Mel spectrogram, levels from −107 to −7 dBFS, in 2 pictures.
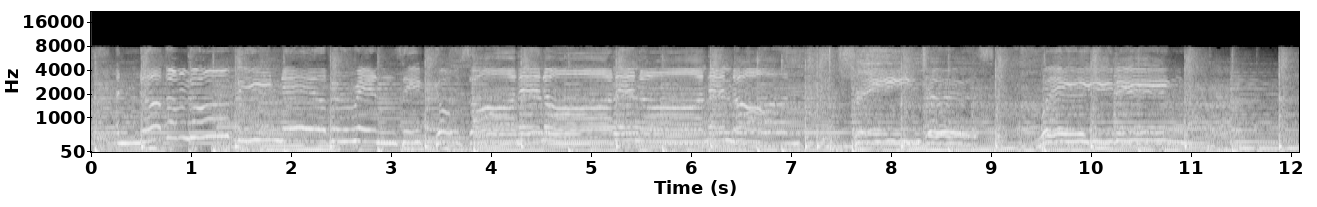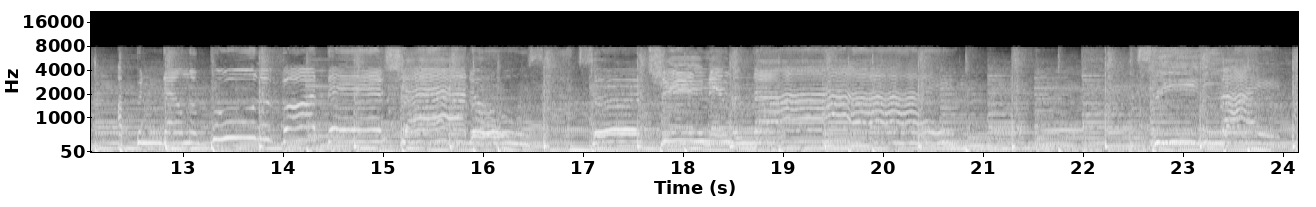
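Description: Nothing stood out on listening to this recording.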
